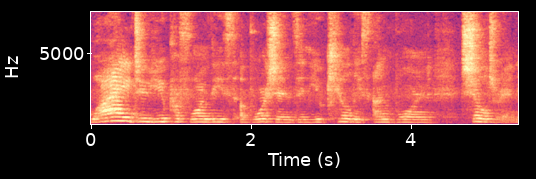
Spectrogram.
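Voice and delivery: ordinary talk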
